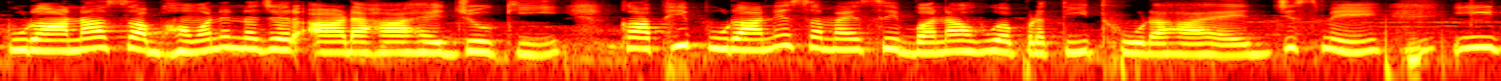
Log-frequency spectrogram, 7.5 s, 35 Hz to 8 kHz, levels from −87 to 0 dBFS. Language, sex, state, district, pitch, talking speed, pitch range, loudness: Hindi, female, Bihar, West Champaran, 270 Hz, 170 wpm, 240-305 Hz, -14 LUFS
